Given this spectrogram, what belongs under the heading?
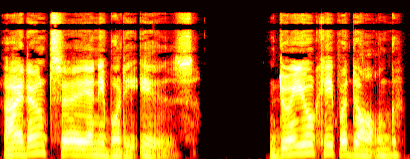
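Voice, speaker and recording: A man's voice: a little high, expressive, a little slow, dry recording, clean studio sound, pitched above the performer's own voice. A man voicing a brusque, stern middle-aged lawyer who speaks in curt, clipped, commanding sentences. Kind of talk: audiobook character voice.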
